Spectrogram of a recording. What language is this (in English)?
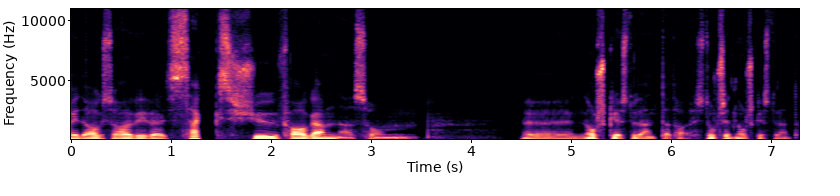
Norwegian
